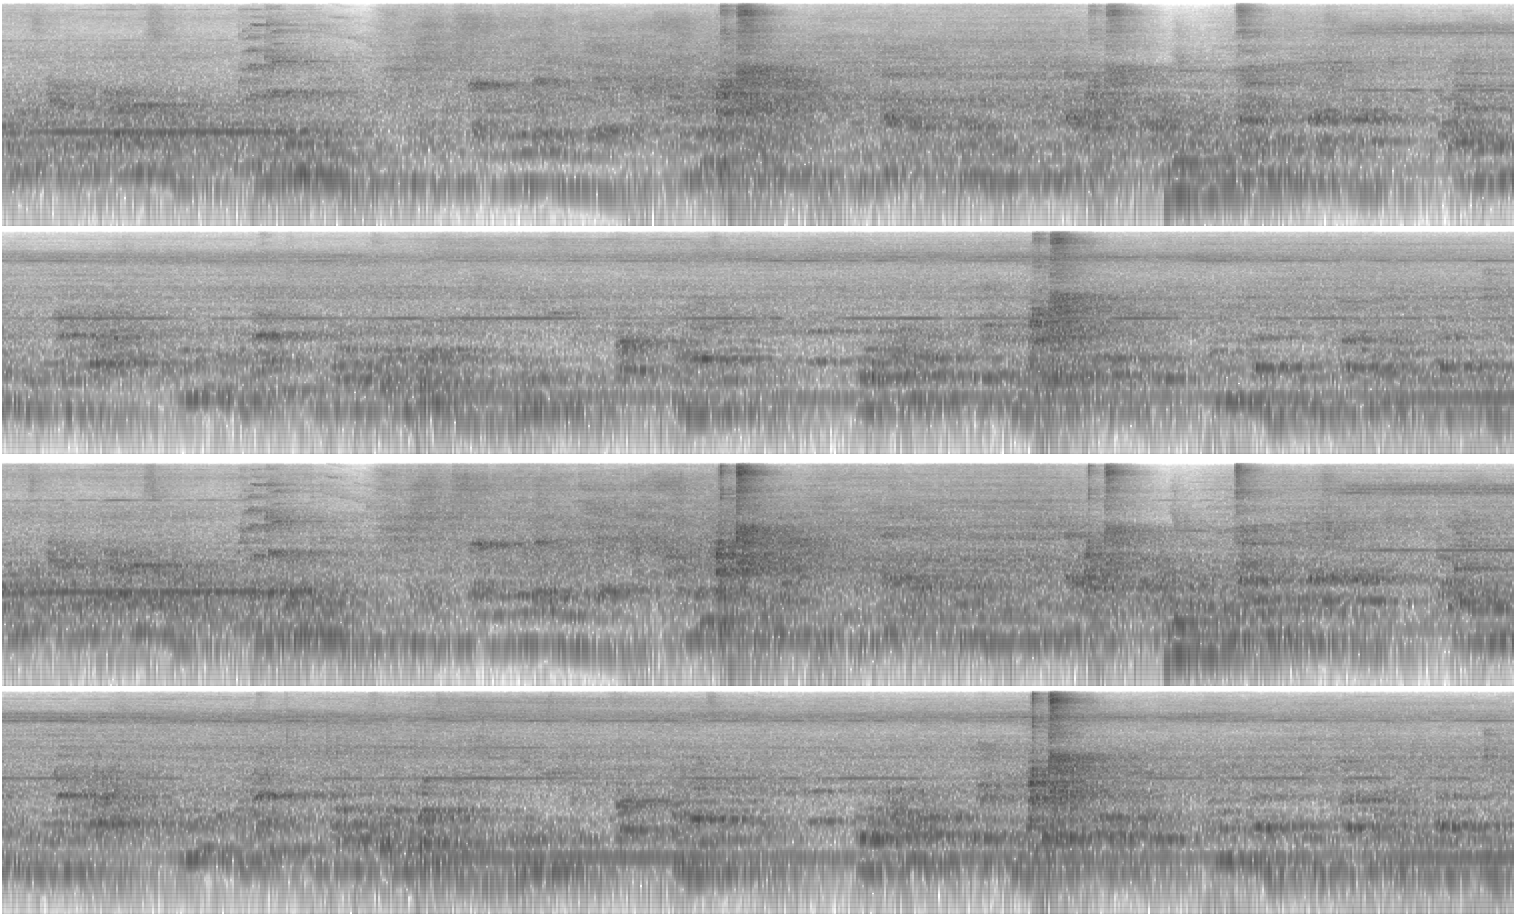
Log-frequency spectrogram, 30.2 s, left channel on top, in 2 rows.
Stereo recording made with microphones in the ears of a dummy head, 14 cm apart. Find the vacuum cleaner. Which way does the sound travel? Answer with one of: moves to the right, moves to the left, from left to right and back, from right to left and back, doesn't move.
moves to the left.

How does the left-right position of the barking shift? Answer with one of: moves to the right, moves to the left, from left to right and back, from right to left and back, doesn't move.
from left to right and back.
